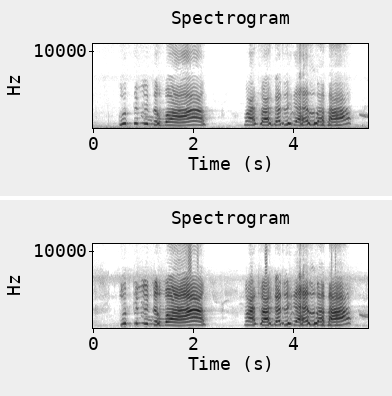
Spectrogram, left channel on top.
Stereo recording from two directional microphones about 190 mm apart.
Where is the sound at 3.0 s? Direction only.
30° left (ahead or behind).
